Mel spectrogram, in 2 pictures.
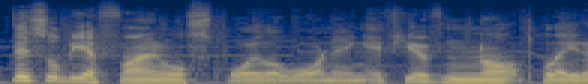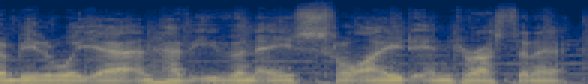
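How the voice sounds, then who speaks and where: Man, slightly low voice, earnest and enthusiastic, scripted video-essay narration, casual asides. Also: fairly even intonation, fairly quick, darkish tone, soft background music.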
